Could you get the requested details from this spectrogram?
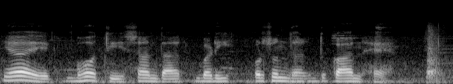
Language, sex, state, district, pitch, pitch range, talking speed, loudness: Hindi, male, Himachal Pradesh, Shimla, 140 Hz, 130-150 Hz, 130 wpm, -17 LUFS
